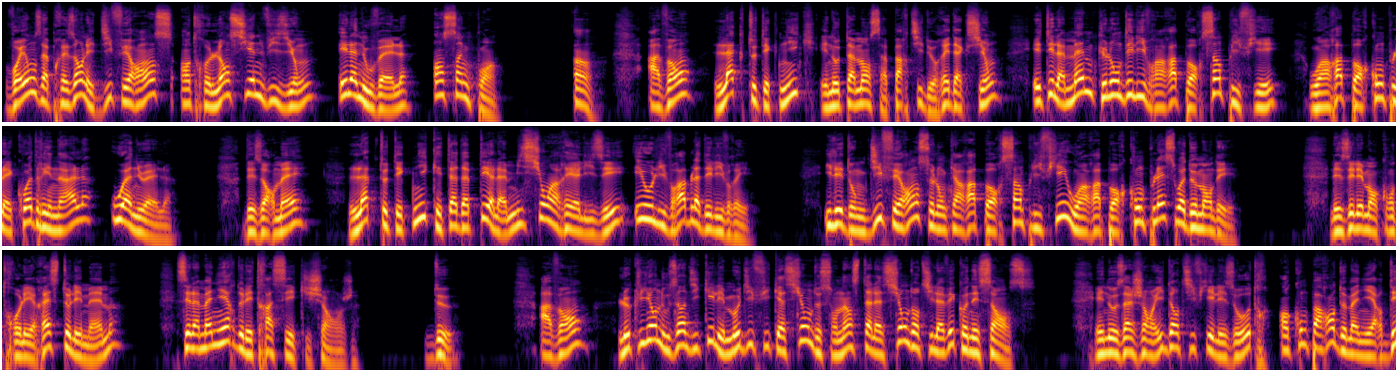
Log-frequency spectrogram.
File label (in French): VO Corpo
